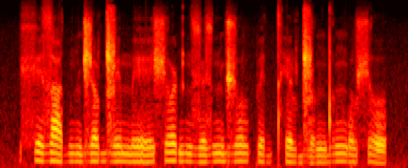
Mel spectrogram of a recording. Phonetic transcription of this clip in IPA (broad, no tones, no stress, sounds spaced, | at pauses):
x e z a d n d͡ʒ a ɖ͡ʐ e m eː ʃ ɤː ɖ n z ʏ z n d͡ʒ o l p e d tʰ e l ɖ͡ʐ ɤ ŋ d̪ ɤ ŋ o l ʃ ɤ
